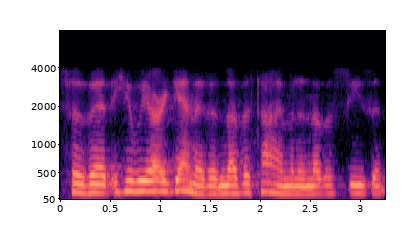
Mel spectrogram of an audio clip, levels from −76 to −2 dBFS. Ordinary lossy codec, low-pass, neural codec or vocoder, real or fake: AAC, 16 kbps; 7.2 kHz; autoencoder, 48 kHz, 128 numbers a frame, DAC-VAE, trained on Japanese speech; fake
